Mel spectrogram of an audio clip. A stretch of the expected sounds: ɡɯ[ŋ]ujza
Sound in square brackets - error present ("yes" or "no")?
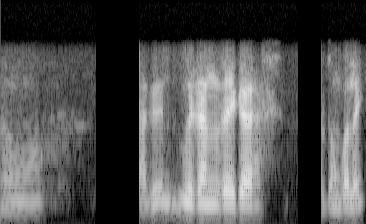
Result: yes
